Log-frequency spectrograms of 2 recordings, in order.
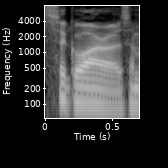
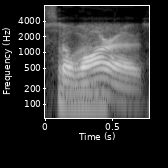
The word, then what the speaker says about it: Saguaros: And our final of the six teams in the AFL, the surprise Saguaros. Am I even saying that right? – Yes, Saguaros. Right. No, it's Saguaros.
